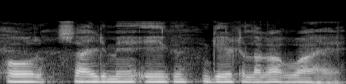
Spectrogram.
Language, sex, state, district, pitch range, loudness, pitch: Hindi, male, Uttar Pradesh, Saharanpur, 115-120 Hz, -15 LUFS, 120 Hz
